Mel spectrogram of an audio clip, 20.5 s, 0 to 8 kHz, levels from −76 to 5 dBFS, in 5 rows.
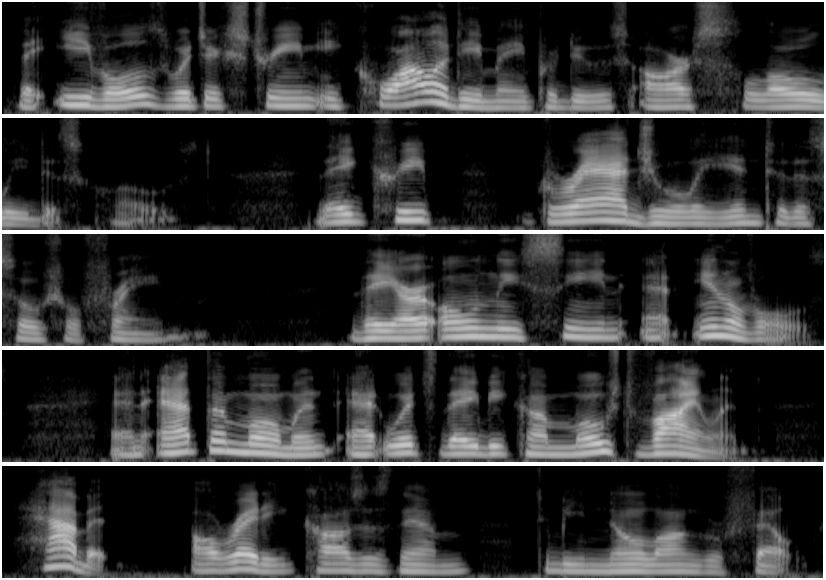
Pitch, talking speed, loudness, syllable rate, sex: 145 Hz, 125 wpm, -21 LUFS, 4.2 syllables/s, male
